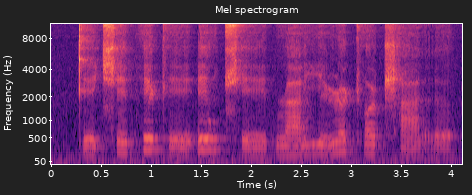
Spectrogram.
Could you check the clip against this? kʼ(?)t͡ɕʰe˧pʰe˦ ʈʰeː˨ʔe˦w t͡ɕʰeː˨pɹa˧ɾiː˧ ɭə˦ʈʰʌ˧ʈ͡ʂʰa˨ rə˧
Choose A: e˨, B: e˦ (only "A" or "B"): A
